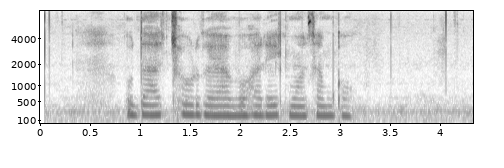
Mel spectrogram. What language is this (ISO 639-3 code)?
urd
